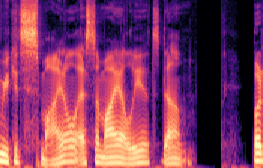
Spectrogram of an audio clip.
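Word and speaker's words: Smael: are probably wrong, but it is Smile. I actually went and found people saying his name on YouTube because I refuse to believe it, but it's a good name. And I will say, usually I look at stuff like this and I'm like, why don't you just spell it Smile? Because everyone's going to be calling your kid Smale.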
